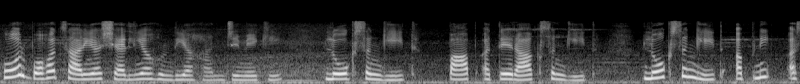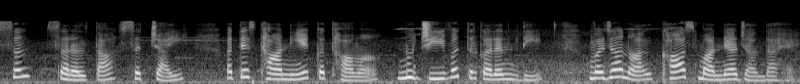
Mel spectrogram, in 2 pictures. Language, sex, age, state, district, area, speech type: Punjabi, female, 18-30, Punjab, Jalandhar, urban, spontaneous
